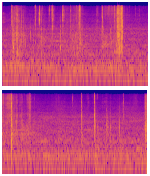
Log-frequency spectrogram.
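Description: Plastic-wrapped produce handled in a shopping cart: scattered sharp clicks and crinkles of plastic packaging, the loudest a little over two seconds in, over a steady low background rumble.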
